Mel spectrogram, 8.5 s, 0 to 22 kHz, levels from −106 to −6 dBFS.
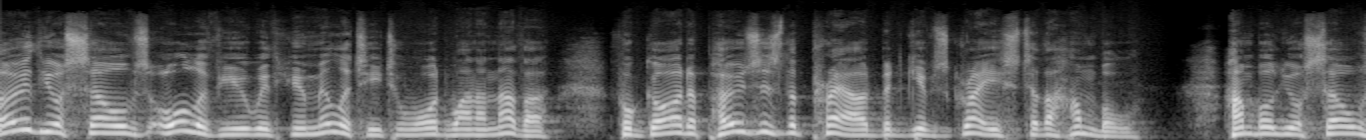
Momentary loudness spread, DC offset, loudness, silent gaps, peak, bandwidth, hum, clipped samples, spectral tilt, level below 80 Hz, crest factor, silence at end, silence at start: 6 LU; under 0.1%; -26 LUFS; none; -4 dBFS; 13.5 kHz; none; under 0.1%; -6 dB/octave; -56 dBFS; 22 dB; 0 s; 0 s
